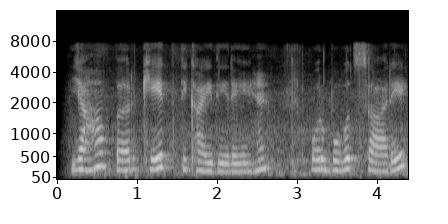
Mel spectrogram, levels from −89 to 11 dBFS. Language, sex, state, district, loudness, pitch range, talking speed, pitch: Hindi, female, Punjab, Pathankot, -17 LUFS, 195-230 Hz, 135 wpm, 220 Hz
